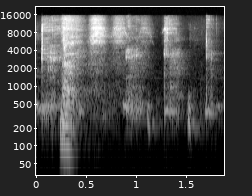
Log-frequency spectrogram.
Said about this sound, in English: Hold on, I'm finna cough.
